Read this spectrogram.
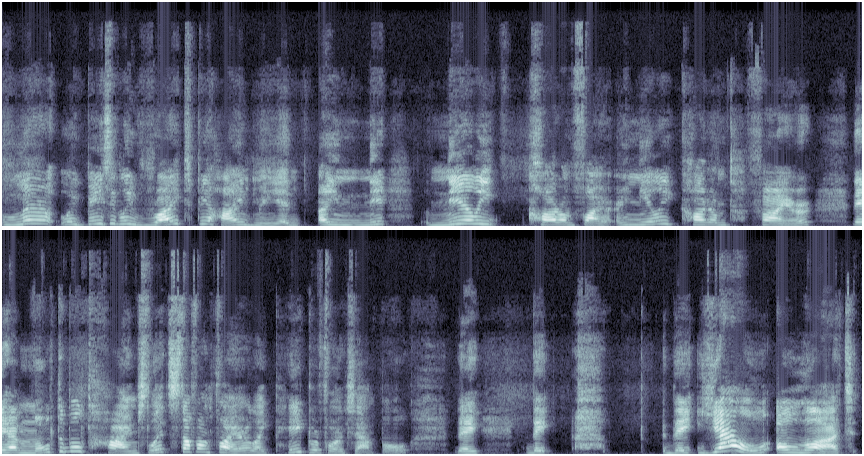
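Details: School-age speaker under legal guardianship who self-reports stuttering a lot: real stuttering.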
